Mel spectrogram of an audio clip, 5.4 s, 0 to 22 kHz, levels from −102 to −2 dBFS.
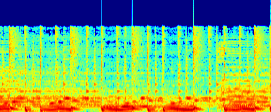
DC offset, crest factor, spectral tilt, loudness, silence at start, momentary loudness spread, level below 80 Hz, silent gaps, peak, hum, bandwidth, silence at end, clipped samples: under 0.1%; 12 dB; -5.5 dB/octave; -13 LUFS; 0 s; 5 LU; -22 dBFS; none; 0 dBFS; none; 8.8 kHz; 0 s; under 0.1%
